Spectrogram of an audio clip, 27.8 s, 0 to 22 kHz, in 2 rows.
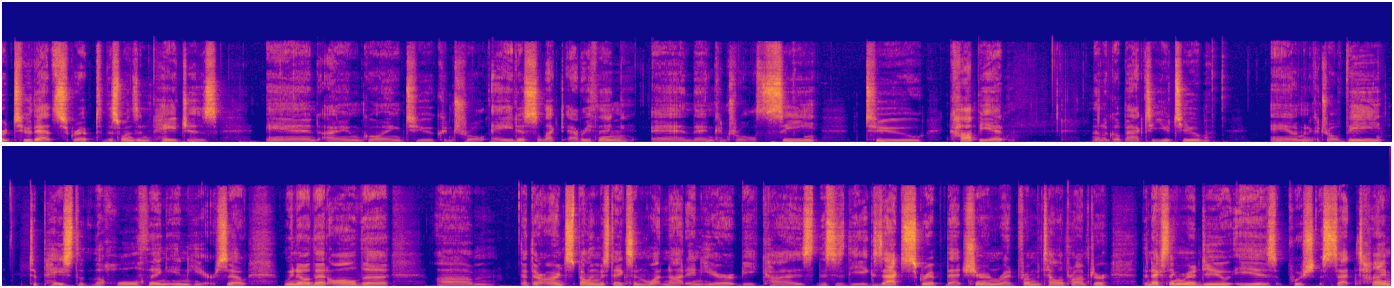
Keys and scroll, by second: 4.9 super+a, 7.7 super+c, 13.4 super+v.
